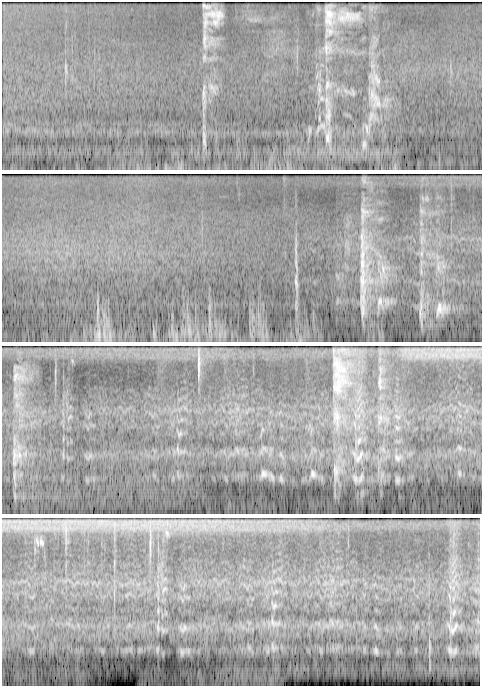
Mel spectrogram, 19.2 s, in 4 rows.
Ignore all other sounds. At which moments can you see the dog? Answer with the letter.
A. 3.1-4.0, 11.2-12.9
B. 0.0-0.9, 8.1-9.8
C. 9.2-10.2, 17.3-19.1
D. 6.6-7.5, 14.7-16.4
A.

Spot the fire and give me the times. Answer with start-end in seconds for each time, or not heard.
not heard.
